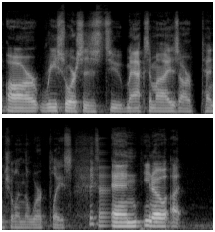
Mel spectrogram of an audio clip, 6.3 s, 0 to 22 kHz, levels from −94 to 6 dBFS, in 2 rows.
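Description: Speech is interrupted three times by network losses. At 2.85 to 3.01 s a burst of packet loss removes about 140 ms. The decoder stretches the last sound as a fading buzz or hiss that drops toward silence. Speech then resumes further along. From 4.65 to 4.82 s about 160 ms vanishes. The last sound is held and fades out, with no true silence, before the audio jumps ahead. A long network dropout is the likely cause. At 5.34 to 5.40 s a short concealed packet loss drops about 40 ms. The decoder fills the gap by continuing the previous sound and then blends back in. It is heard as a brief smear or wobble.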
